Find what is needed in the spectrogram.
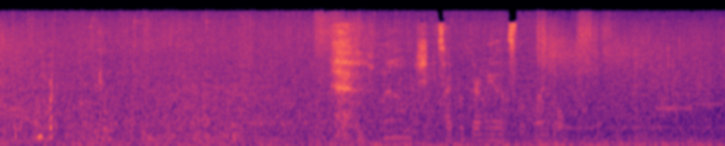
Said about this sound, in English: It is torrential rain outside.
